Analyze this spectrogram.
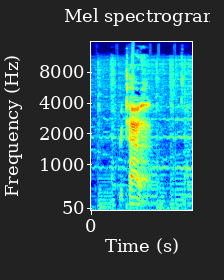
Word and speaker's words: Rattata: Rattata. Rat-a-tat. Rat-a-tat. That's how they pronounced it in the anime, and that's how I'm gonna pronounce it here.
